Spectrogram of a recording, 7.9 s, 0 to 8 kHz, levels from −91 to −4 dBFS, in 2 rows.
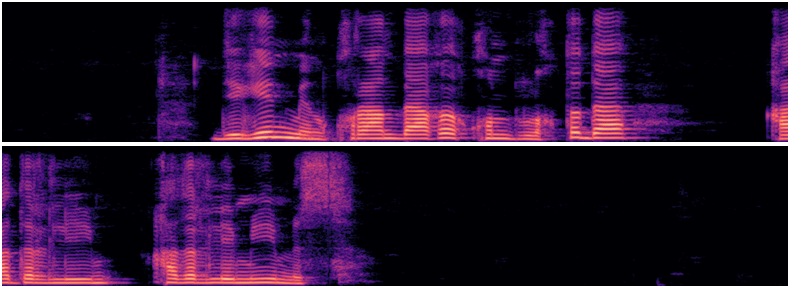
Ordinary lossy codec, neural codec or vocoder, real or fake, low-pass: none; none; real; none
